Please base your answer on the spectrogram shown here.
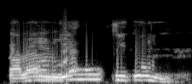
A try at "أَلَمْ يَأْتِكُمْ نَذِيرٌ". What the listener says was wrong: এটাকে স্পষ্ট করতে হবে। ইয়াতিকুম, হ্যাঁ, এখানে এসে একটু স্পষ্ট করতে হবে এই সুকুনটা।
